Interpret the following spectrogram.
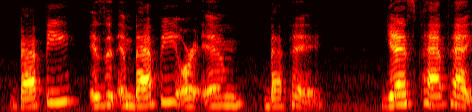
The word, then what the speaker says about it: Mbappé: It's pronounced like Mbappe.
